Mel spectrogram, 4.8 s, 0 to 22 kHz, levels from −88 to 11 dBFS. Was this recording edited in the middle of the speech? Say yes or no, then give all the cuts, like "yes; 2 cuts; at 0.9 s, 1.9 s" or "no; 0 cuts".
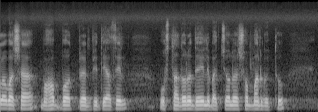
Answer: no; 0 cuts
